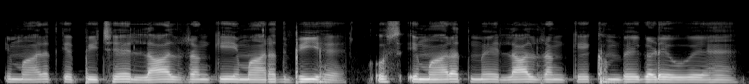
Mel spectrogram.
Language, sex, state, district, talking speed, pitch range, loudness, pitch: Hindi, male, Arunachal Pradesh, Lower Dibang Valley, 150 wpm, 110-120 Hz, -15 LUFS, 115 Hz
